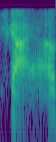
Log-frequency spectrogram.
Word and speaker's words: Gaia: Or how do you pronounce her name? I'm useless at Norse mythology if it's not like... – I thought it was Gaia. – It's Gaia, okay.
